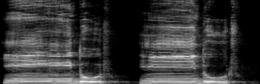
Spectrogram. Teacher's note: তখন আমরা ইটাকে উচ্চারণ করছি নাকের সাহায্য নিয়ে উচ্চারণ করছি। দেখো নাকের সাহায্য নিয়ে কিন্তু ই উচ্চারিত হচ্ছে। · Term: সানুনাসিক স্বরধ্বনি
